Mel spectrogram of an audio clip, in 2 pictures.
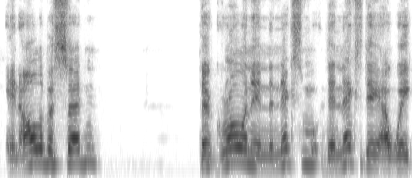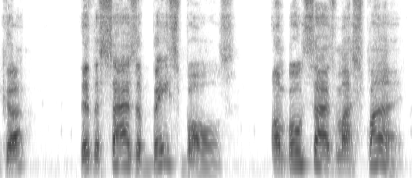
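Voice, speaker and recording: A middle-aged man giving an animated personal testimony, repeating himself for effect and acting out the dialogue. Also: high voice, moderate pace, no echo, studio quality. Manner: animated, repetitive storyteller; acts out quoted dialogue. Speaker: testimonial guest. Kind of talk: personal storytelling.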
